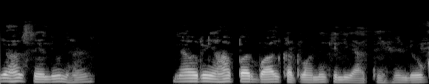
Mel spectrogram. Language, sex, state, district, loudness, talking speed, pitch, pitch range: Hindi, male, Chhattisgarh, Balrampur, -22 LUFS, 180 wpm, 120 Hz, 110-135 Hz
